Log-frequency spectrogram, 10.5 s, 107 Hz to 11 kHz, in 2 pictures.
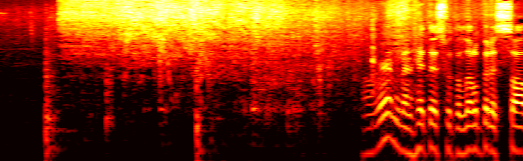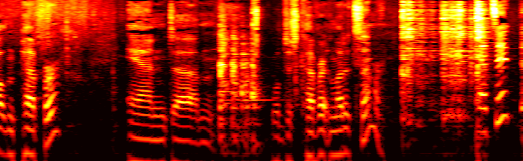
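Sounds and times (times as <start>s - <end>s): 
water pouring into a soup pot of diced vegetables: 0.6s - 6.3s
speech: 3.6s - 9.2s, 10.0s - 10.4s.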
